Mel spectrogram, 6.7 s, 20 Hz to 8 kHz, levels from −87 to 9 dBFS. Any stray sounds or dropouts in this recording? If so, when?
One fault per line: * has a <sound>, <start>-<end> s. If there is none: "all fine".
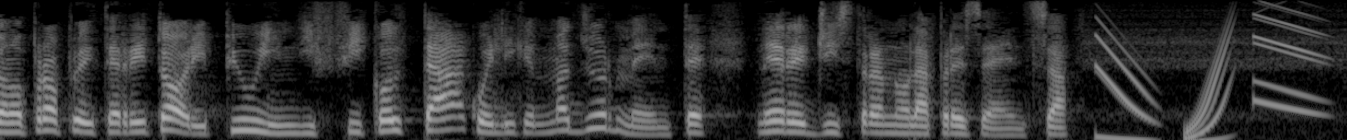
* has a chirp, 5.5-6.7 s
